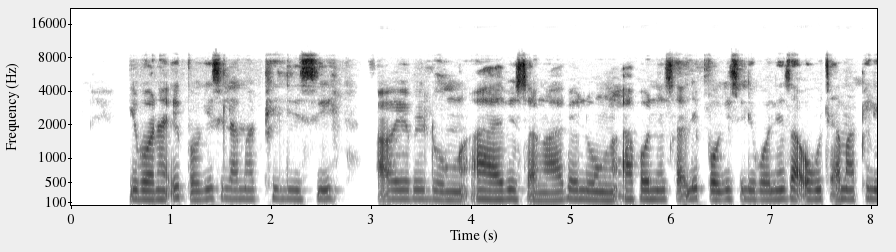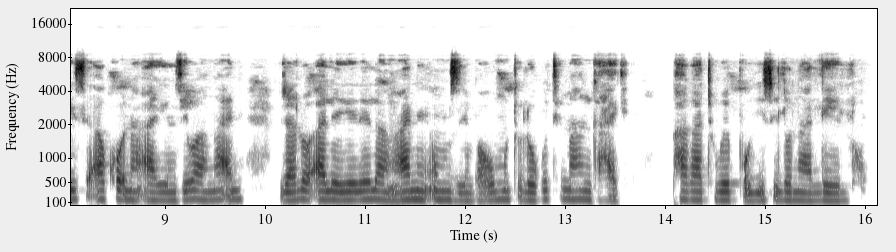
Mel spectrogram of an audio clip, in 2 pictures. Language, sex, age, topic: North Ndebele, female, 18-24, health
